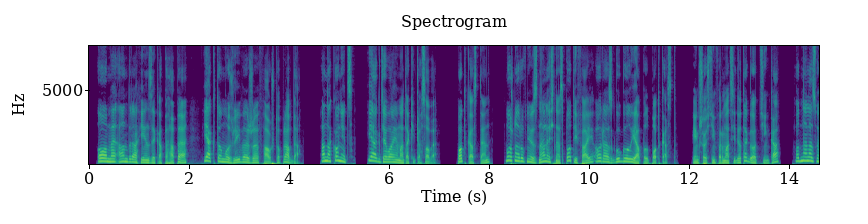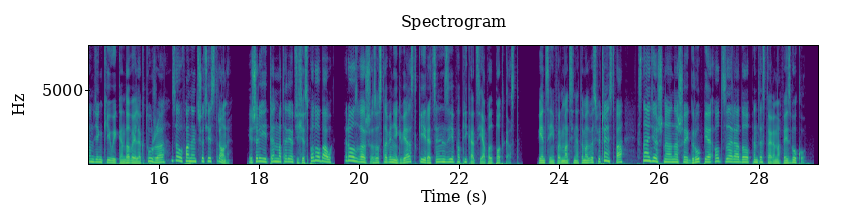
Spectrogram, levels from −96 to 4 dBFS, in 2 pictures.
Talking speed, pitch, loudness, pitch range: 150 wpm, 160 Hz, -24 LUFS, 120-195 Hz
